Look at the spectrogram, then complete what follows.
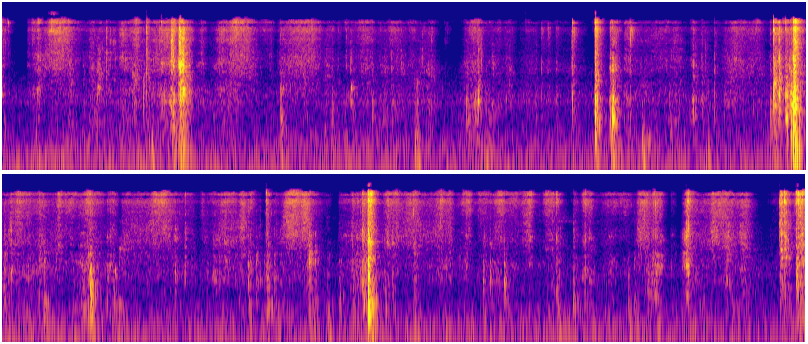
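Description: Handling noises: a few scattered knocks and small rustles as things are moved about, the loudest knock about eight seconds in.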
